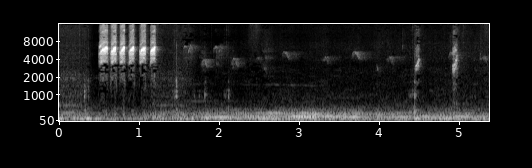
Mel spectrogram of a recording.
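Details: Flameback playback recording, said to draw an immediate reply: one fast burst of six sharp, high, evenly spaced notes lasting under a second, followed by faint scattered chirps of other birds over low background hum.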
